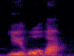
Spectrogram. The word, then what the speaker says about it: Yehova: Ee itu naskah Ibrani abad 10, abad 11 Ling Rat Kodex itu ada dibacanya Yehova ya, bukan Yahwe gitu.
